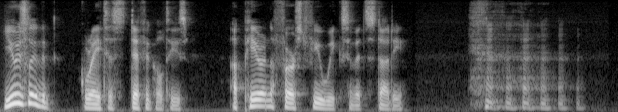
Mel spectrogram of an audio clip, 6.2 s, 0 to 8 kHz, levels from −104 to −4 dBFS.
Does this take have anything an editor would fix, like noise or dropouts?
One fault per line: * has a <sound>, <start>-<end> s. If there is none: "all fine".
* has a laugh, 4.7-5.9 s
